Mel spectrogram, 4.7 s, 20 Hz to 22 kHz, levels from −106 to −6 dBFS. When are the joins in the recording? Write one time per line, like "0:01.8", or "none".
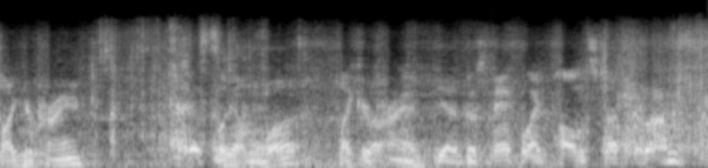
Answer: none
